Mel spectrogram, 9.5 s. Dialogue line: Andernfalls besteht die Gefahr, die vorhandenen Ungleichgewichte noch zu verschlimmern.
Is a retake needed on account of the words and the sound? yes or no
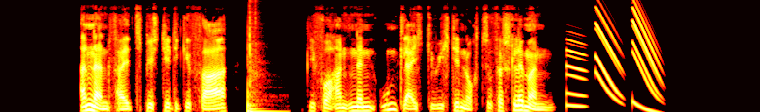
yes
